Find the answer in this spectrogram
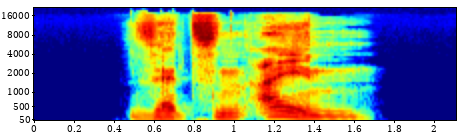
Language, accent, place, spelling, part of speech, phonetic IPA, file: German, Germany, Berlin, setzen ein, verb, [ˌzɛt͡sn̩ ˈaɪ̯n], De-setzen ein.ogg
- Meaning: inflection of einsetzen: 1. first/third-person plural present 2. first/third-person plural subjunctive I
